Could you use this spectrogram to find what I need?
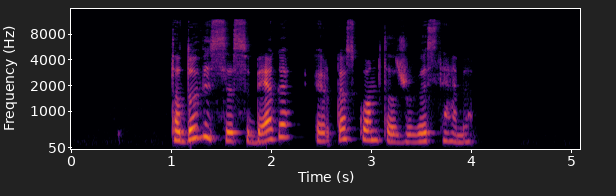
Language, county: Lithuanian, Kaunas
